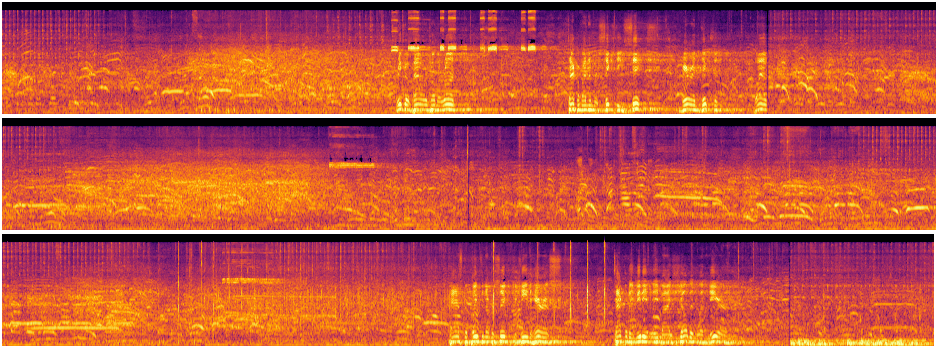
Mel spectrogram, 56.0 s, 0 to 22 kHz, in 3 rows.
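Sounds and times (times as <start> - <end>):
crowd talking and shouting: 0.0 - 56.0.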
